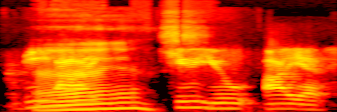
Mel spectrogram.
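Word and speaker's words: Diquís: I'm Diquis, Diquis, with a accent on the last I. Diquis.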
